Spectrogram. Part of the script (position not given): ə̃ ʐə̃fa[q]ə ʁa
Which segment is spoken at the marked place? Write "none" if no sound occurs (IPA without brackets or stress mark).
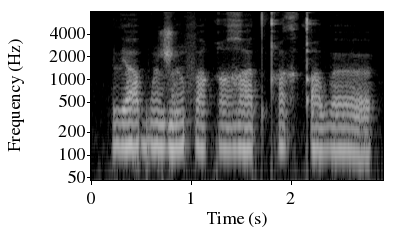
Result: q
